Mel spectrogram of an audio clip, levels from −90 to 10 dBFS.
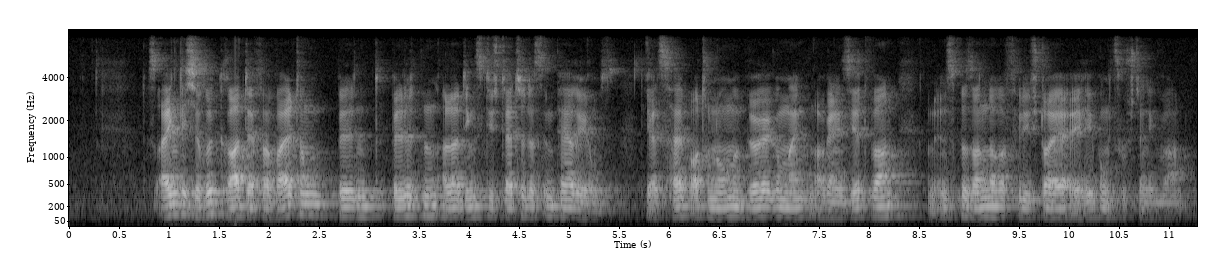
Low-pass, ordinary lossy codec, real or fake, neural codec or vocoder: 7.2 kHz; none; real; none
